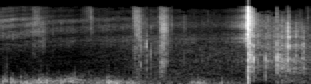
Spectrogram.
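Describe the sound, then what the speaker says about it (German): A Diamond Feuerwerk Super Böller II firecracker goes off in one sharp, loud bang after a stretch of quiet outdoor rumble, followed by faint crackling debris. "also der Knall ist sehr enorm und schön geschnipselt hier. Das ist Böller."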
